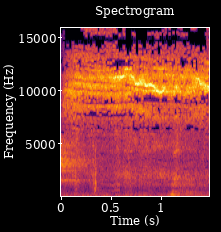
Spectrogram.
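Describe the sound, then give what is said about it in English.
A voice imitating Parseltongue makes a steady, loud, high snake-like hiss that lasts about a second and a half. “I said it in parcel tongue. It sounds like this.”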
